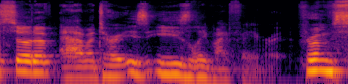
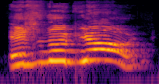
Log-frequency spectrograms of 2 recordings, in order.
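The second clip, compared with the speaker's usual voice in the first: emphatic; 11 semitones higher, 6 dB louder than usual. Real, not acted. Echoed catchphrase.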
